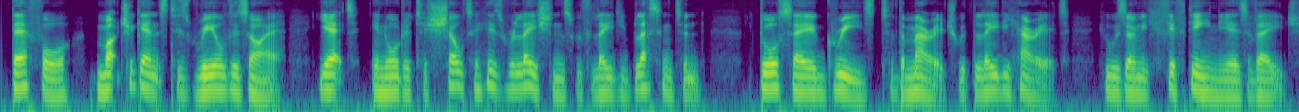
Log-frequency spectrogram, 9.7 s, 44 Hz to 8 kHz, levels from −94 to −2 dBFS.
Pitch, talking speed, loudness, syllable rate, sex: 115 Hz, 190 wpm, -22 LUFS, 6.3 syllables/s, male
